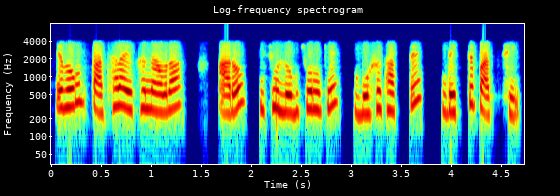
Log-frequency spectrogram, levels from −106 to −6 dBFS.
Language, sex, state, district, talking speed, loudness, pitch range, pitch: Bengali, female, West Bengal, Jalpaiguri, 140 wpm, -16 LUFS, 265-320 Hz, 295 Hz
